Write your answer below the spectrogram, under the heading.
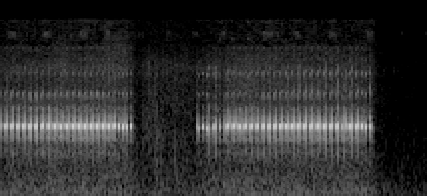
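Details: Mole cricket producing a steady, pulsed trill on one high pitch, interrupted by a pause of about half a second, then resuming before stopping abruptly near the end.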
